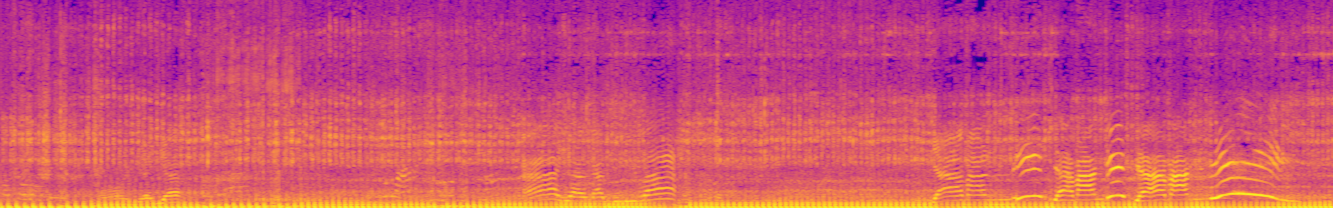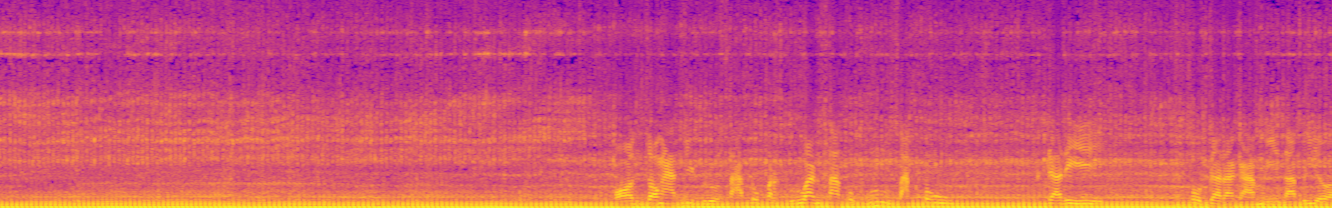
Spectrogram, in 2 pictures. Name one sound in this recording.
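A motorbike engine hums steadily throughout.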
